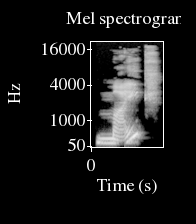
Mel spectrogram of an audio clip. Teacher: our voice goes up at the end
